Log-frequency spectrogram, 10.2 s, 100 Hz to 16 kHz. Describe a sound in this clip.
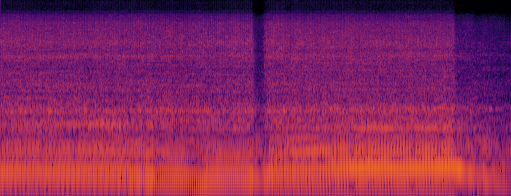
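A 4x4 pickup truck's engine revs hard while stuck in deep mud.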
